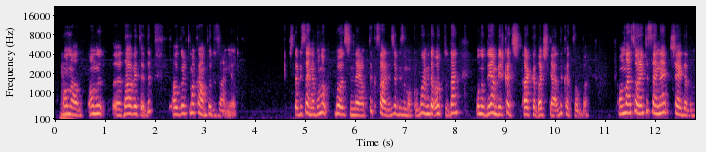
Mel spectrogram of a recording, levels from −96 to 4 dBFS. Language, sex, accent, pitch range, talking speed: Turkish, female, native, 235-285 Hz, 145 wpm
